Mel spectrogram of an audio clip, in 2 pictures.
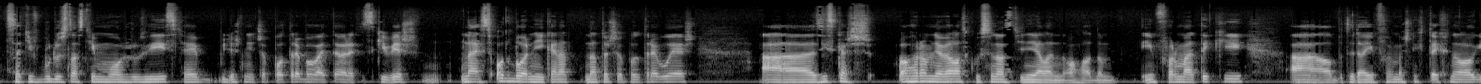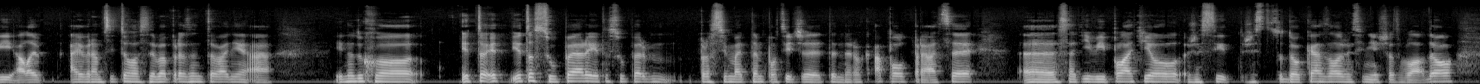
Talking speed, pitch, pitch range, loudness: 150 wpm, 120 Hz, 115-125 Hz, -19 LUFS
